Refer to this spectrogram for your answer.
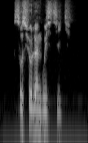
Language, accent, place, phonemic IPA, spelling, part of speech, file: French, France, Lyon, /sɔ.sjɔ.lɛ̃.ɡɥis.tik/, sociolinguistique, adjective / noun, LL-Q150 (fra)-sociolinguistique.wav
- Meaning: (adjective) sociolinguistic; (noun) sociolinguistics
